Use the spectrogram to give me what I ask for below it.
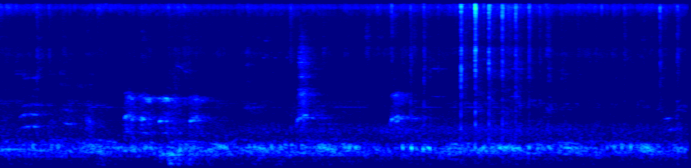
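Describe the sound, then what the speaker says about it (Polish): Pigeons coo softly amid a low background hum, with a few brief chirps and faint rustling, fairly quiet and somewhat distant. "jest bardzo dużo gołębi"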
